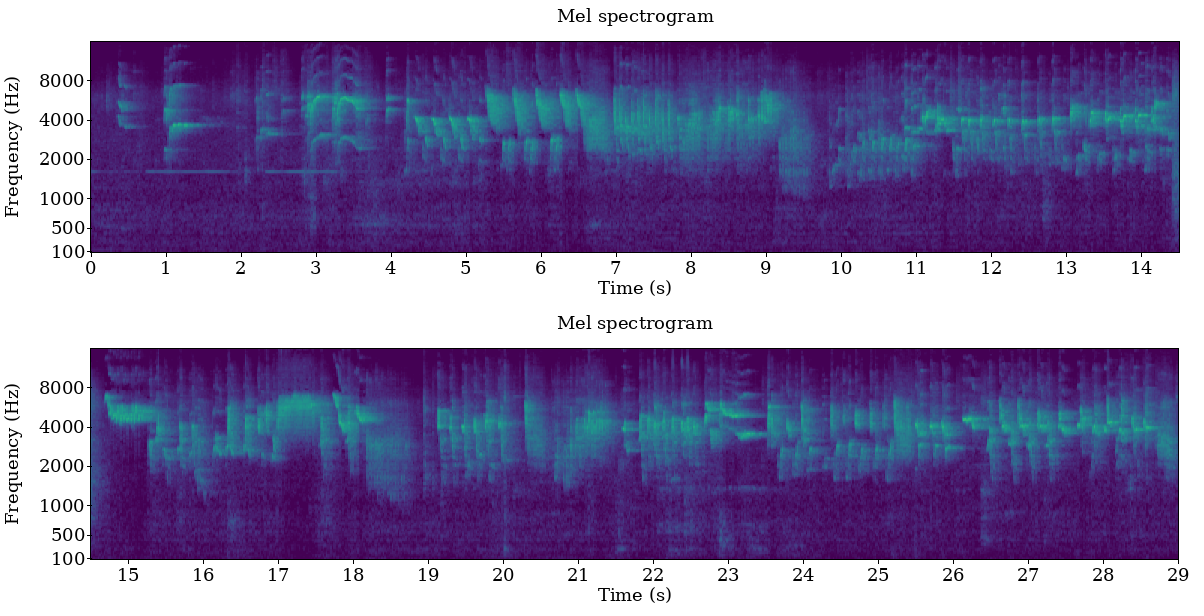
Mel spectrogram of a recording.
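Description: Young goldfinch × canary hybrid singing: a few short calls, then a long, fast run of trills and warbled phrases with only brief breaks. The bird is four months old and being tutored on nightingale song, so its song is still being learned.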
